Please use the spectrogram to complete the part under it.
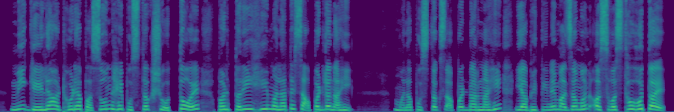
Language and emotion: Marathi, fearful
